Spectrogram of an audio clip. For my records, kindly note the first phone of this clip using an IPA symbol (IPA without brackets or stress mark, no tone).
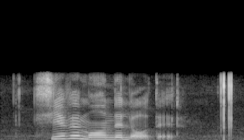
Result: s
